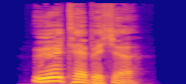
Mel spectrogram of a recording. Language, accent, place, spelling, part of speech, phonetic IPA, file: German, Germany, Berlin, Ölteppiche, noun, [ˈøːlˌtɛpɪçə], De-Ölteppiche.ogg
- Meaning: plural of Ölteppich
